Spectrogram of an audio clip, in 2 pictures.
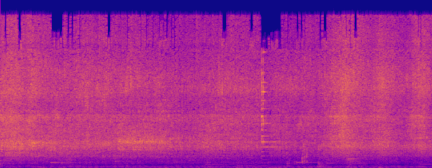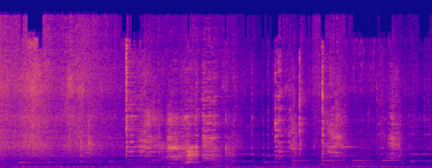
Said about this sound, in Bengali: আমি এবার জল দিয়ে দিচ্ছি কষানো হয়ে গেছে আর একটু জল দিয়ে দেবো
